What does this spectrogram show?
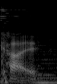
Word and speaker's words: chi: So, like I mean, we write it chi, but it's pronounced Kai.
